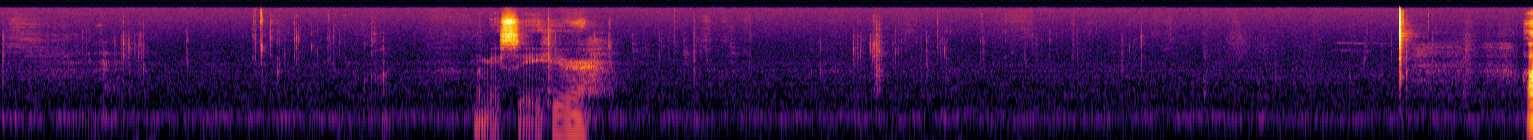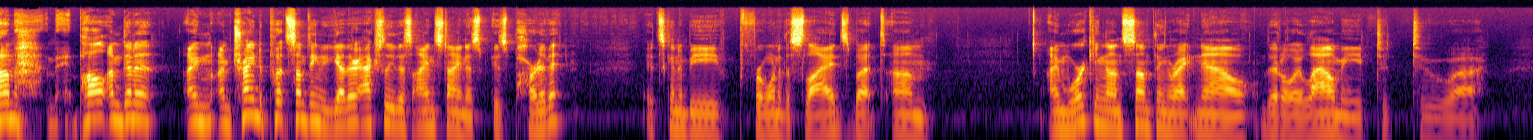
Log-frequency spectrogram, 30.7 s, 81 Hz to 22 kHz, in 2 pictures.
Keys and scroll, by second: 5.4 s, 18.8 s.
